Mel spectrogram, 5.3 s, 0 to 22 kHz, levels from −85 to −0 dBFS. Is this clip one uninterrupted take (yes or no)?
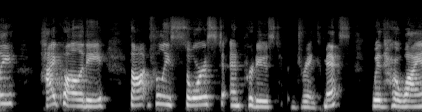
no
